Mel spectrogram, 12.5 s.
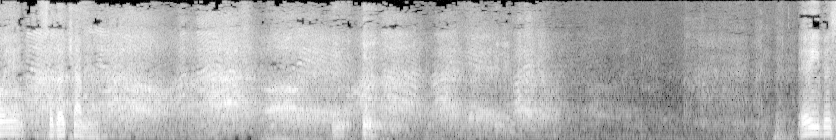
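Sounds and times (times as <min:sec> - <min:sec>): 
crowd chanting a loud salawat: 0:00.0 - 0:09.6
speech: 0:00.7 - 0:01.6, 0:12.0 - 0:12.5.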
